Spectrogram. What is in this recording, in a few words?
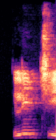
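"kelinci", Malay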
